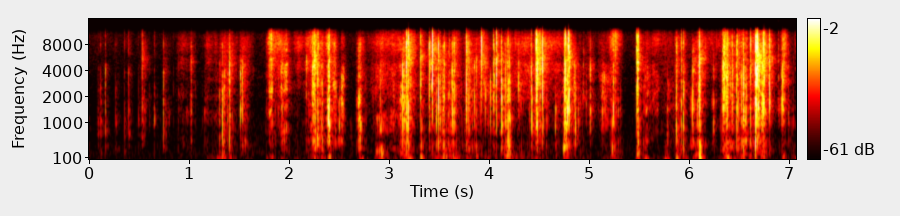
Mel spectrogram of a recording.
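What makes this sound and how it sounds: A small, flat, yellow foil-laminate sheet mask sachet, sealed and full, is crinkled and scratched with long red nails. Quiet, bright crackling and scratchy rustling come in rapid irregular bursts, with short pauses between clusters and almost no low end.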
